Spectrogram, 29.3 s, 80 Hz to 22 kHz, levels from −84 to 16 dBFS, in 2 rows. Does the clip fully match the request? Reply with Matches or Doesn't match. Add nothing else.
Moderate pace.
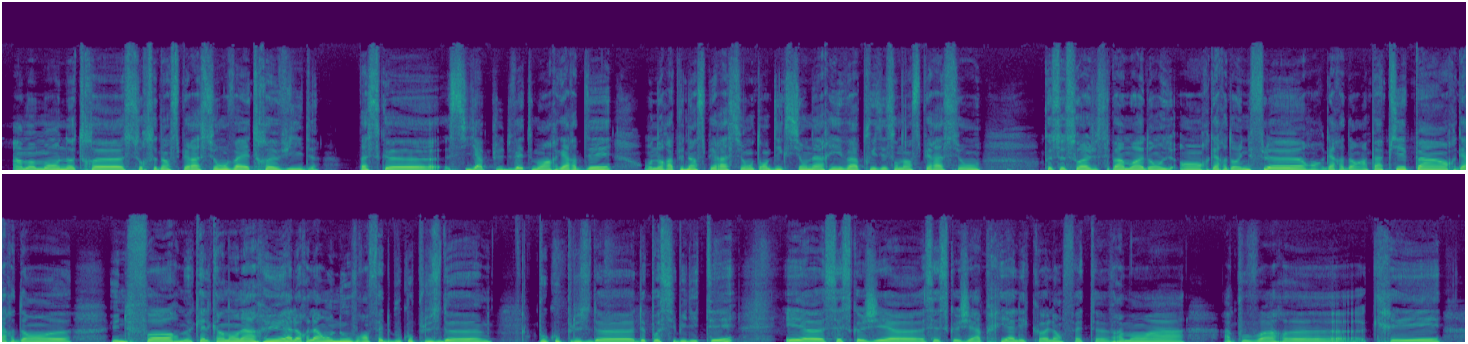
Matches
